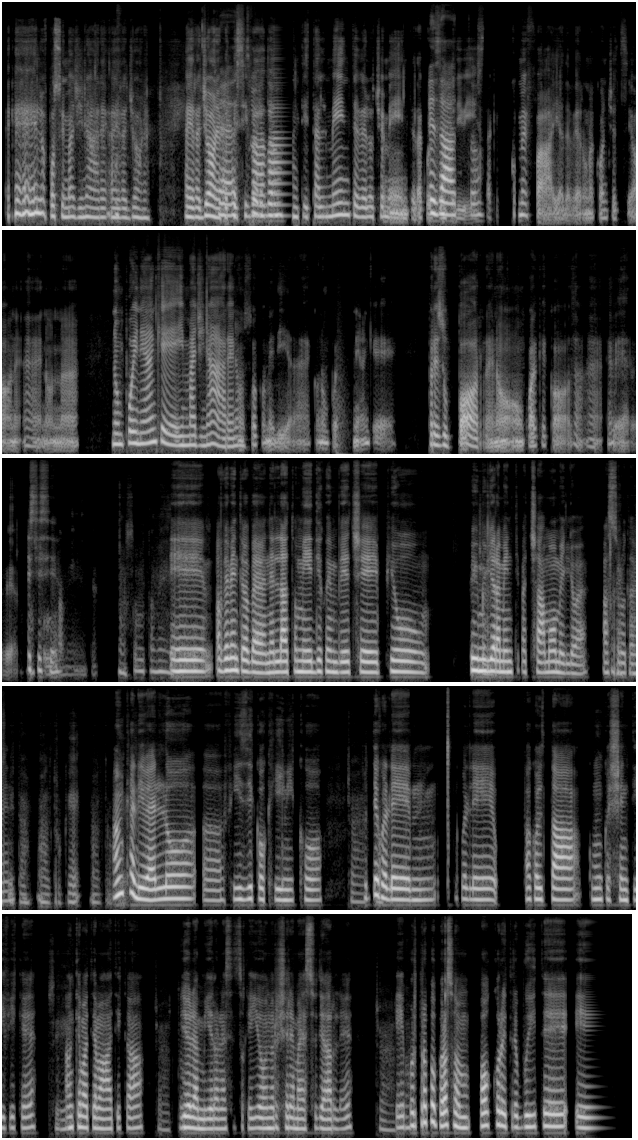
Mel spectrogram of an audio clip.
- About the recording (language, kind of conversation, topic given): Italian, unstructured, Quale invenzione scientifica ti sembra più utile oggi?
- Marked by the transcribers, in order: tapping; snort; "Cioè" said as "ceh"; distorted speech; other background noise; "Sì" said as "ì"; tongue click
